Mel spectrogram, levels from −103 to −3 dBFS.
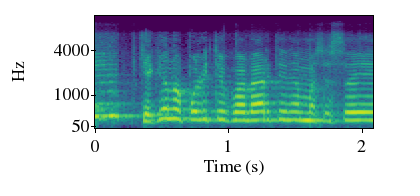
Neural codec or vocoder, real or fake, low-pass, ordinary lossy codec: none; real; 7.2 kHz; Opus, 32 kbps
